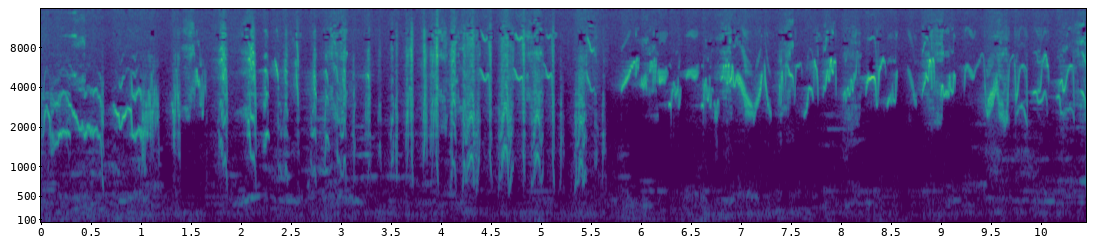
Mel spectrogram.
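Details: Philippine Asian glossy starling singing to lure other starlings to answer: a long, rapid run of sharp clicks and chattering, then a stretch of high, wavering looped whistles.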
